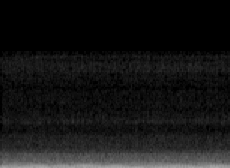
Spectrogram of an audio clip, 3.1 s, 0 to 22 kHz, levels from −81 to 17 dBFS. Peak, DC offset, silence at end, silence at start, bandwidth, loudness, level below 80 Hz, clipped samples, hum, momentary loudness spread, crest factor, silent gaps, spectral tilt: -8 dBFS; under 0.1%; 0 s; 0 s; 6.2 kHz; -22 LUFS; -22 dBFS; under 0.1%; none; 2 LU; 12 dB; none; -10 dB/octave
